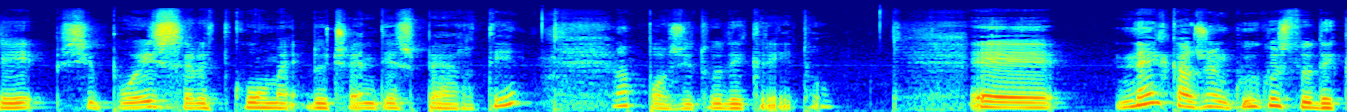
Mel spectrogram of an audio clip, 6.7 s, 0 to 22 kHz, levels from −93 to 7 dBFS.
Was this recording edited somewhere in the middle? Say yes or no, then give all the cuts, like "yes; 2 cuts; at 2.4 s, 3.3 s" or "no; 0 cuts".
yes; 3 cuts; at 1.1 s, 3.1 s, 4.8 s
